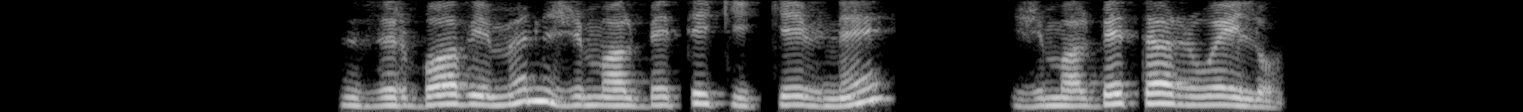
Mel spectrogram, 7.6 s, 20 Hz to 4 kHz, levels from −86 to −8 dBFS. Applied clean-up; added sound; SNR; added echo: none; none; none; none.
